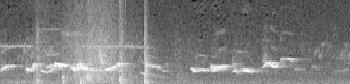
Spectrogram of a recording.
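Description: A songbird singing a run of quick warbling, chirping phrases, with a couple of brief clicks in the first two seconds.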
